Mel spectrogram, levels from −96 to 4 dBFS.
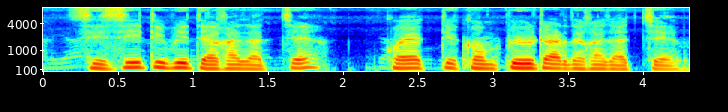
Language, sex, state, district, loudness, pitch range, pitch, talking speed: Bengali, male, Assam, Hailakandi, -16 LUFS, 135-160 Hz, 150 Hz, 95 wpm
